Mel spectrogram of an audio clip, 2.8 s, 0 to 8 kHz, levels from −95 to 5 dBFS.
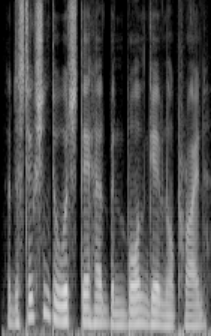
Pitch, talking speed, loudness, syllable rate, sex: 120 Hz, 235 wpm, -17 LUFS, 5.4 syllables/s, male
